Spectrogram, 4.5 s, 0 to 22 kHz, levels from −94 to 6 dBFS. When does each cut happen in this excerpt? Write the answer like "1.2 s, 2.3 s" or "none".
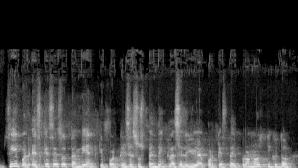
1.5 s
